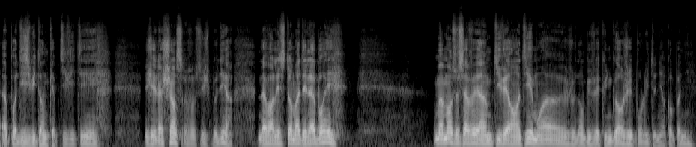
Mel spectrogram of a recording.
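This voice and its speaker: A man's voice: on the low side, normal speed, darkish tone, lightly acted. A man playing a worn-out, mournful former captive in a hospital bed, hesitant and weary, in a 1960s French radio mystery. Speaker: actor in a radio serial.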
